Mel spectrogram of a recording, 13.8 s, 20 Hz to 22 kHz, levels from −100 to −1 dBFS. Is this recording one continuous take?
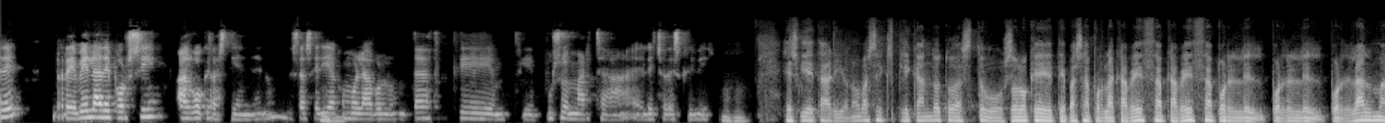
no; 8 cuts; at 1.7 s, 2.1 s, 5.2 s, 7.1 s, 8.0 s, 10.1 s, 11.6 s, 12.8 s

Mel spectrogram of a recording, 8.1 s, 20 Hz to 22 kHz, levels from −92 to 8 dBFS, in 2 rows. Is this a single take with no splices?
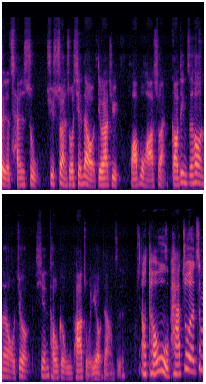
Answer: no; 2 cuts; at 3.3 s, 4.6 s

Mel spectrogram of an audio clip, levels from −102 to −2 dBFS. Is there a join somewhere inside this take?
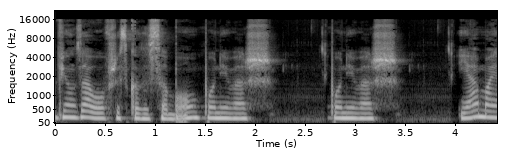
yes; 1 cut; at 2.7 s

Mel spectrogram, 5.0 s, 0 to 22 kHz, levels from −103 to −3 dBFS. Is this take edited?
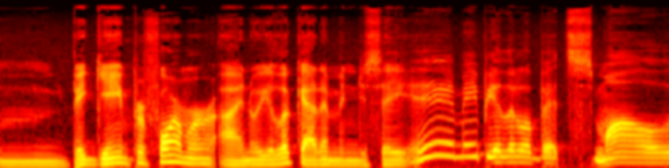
no; 0 cuts

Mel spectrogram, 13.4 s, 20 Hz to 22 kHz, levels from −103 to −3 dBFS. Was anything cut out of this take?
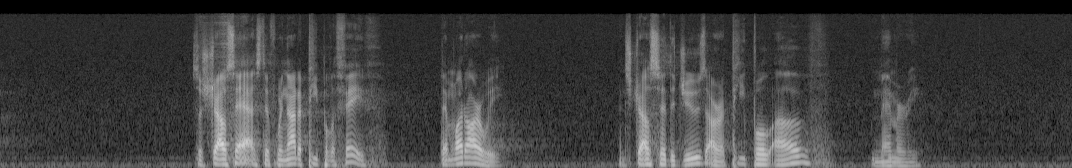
no; 0 cuts

